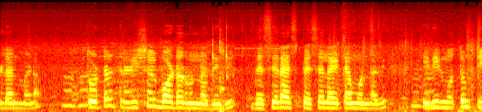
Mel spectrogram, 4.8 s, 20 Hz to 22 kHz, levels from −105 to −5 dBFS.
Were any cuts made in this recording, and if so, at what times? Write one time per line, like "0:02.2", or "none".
0:02.4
